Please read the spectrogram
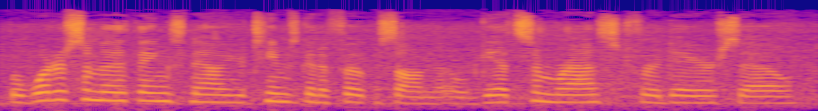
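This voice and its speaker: A woman working as the team's media interviewer, putting prepared post-game questions with statistics in an even delivery. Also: mid-range voice, quick pace, noisy background. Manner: scripted, stat-citing, even delivery.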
